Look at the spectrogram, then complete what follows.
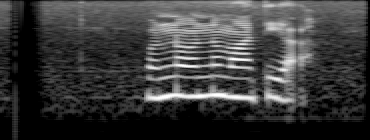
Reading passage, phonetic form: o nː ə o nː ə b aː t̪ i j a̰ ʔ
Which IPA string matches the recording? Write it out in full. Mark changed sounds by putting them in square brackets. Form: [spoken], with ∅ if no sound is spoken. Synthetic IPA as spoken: o nː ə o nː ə [m] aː t̪ i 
